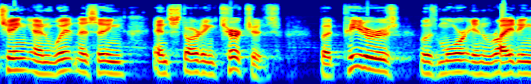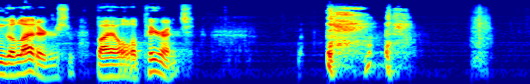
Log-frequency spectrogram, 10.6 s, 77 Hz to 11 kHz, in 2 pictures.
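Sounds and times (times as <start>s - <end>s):
speech: 0.0s - 7.3s, 8.6s - 9.4s
throat-clearing cough: 8.6s - 9.6s.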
